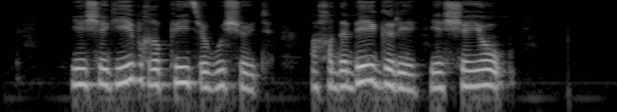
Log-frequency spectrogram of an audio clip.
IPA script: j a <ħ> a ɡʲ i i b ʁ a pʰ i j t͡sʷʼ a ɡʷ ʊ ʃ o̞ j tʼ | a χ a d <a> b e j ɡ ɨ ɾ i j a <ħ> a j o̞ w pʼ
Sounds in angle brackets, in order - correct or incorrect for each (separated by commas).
incorrect, correct, incorrect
